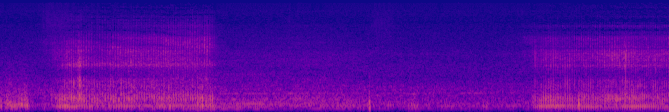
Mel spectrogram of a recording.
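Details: Breathy, fluttering snores on two breaths with a quiet pause between them: snoring.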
